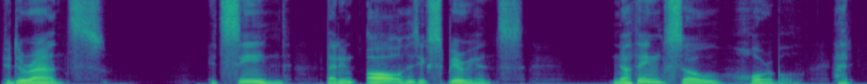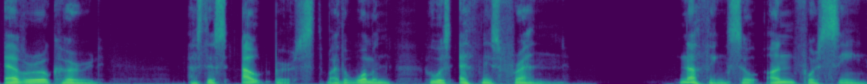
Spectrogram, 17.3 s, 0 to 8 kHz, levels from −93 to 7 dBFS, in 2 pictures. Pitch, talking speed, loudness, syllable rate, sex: 95 Hz, 95 wpm, -20 LUFS, 3.9 syllables/s, male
